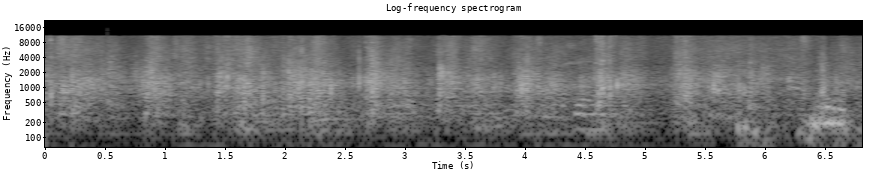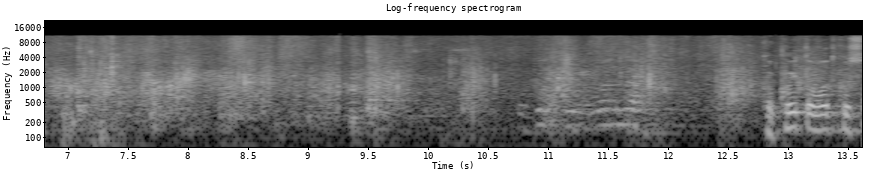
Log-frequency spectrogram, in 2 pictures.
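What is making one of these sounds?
Footsteps crunch on a rough floor in an echoing tunnel.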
